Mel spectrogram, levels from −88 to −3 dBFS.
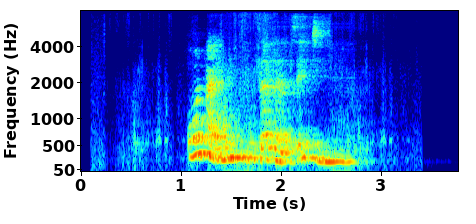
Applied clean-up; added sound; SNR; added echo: neural separator model SepFormer DNS4.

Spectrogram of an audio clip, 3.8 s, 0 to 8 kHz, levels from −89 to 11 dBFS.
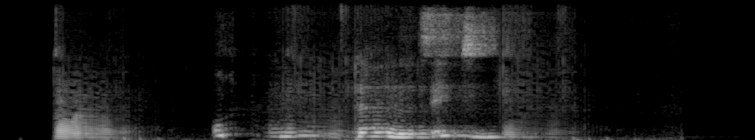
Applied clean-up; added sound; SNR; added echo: neural mask model DeepFilterNet 3.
